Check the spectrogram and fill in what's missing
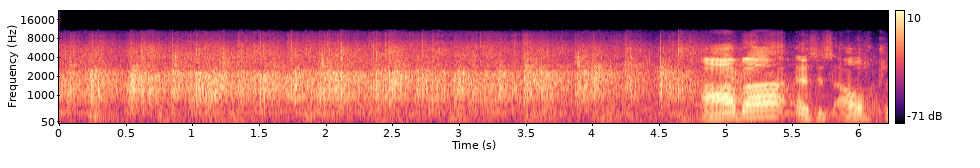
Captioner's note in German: Beifall bei der CDU und dem BÜNDNIS 90/DIE GRÜNEN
